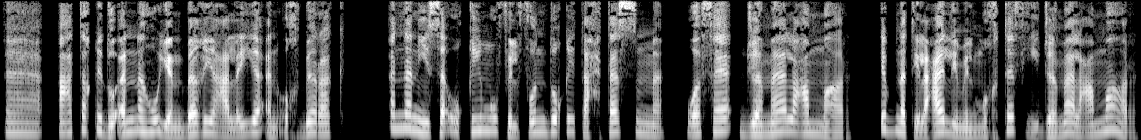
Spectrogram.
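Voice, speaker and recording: A man voicing a soft-spoken, proud young woman intelligence officer in an audiobook. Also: high-pitched, normal speed, dry recording, clean studio sound, pitched above the performer's own voice. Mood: calm. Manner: hushed, breathy whisper at times, calm. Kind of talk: acted audiobook dialogue.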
